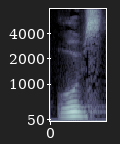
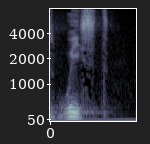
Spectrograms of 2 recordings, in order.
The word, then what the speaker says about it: Wuest: So, um, you know, you have to know that it's pronounced that way. Otherwise, you just call it Whoops or whatever, you know, but apparently it is Wuest.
